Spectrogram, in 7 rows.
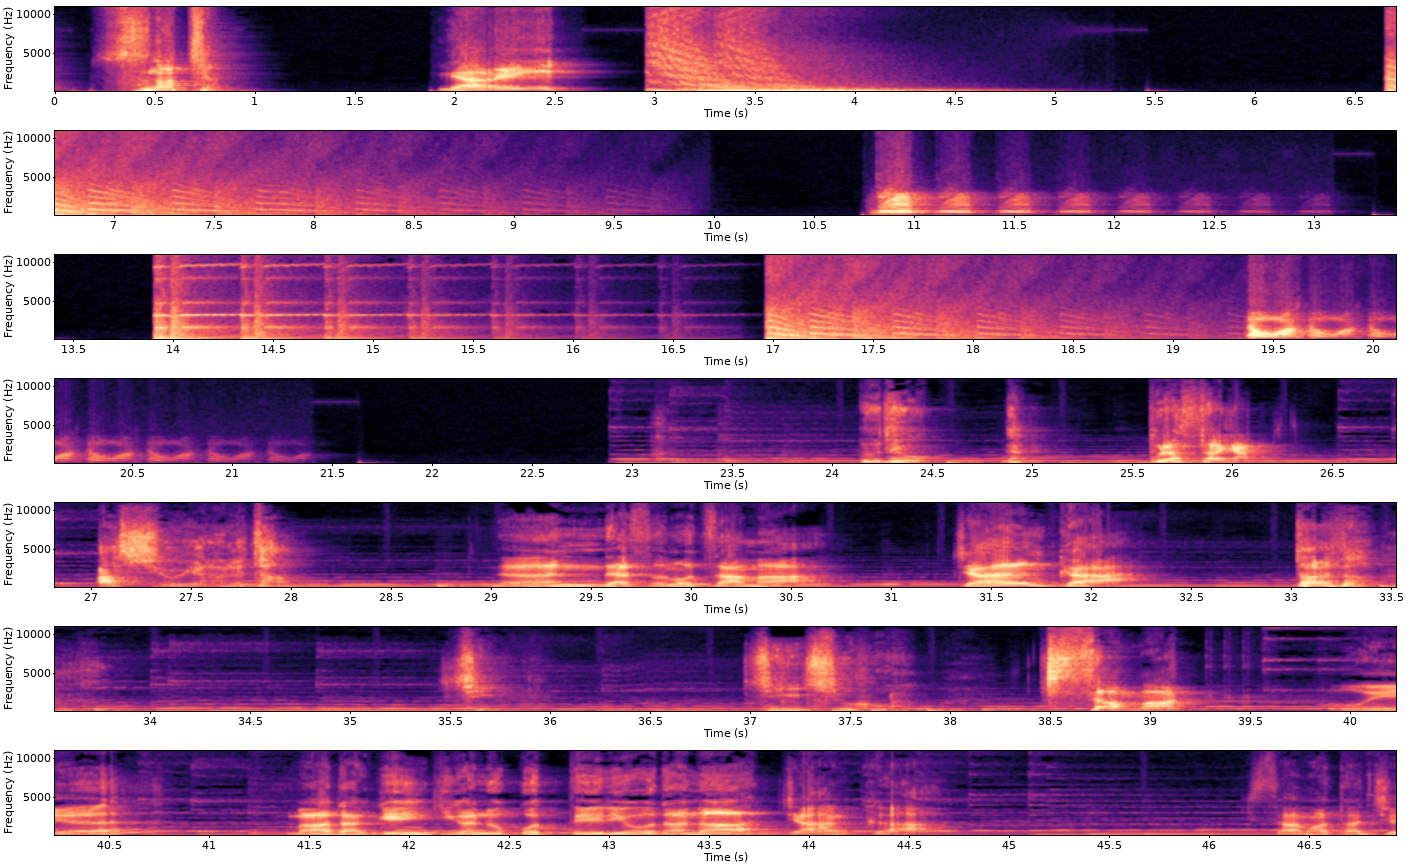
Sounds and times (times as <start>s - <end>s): Speech: 0.2s - 1.0s, 1.9s - 2.7s, 24.2s - 25.0s, 25.6s - 26.2s, 27.0s - 28.1s, 29.0s - 30.7s, 31.4s - 32.3s, 33.0s - 33.5s, 37.0s - 37.8s, 38.5s - 39.3s, 39.9s - 40.7s, 41.4s - 44.7s, 46.2s - 46.9s
Music: 22.9s - 46.9s.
